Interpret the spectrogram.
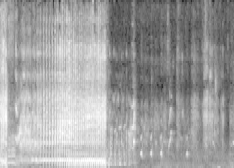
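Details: Satin bowerbird producing a loud, buzzy, pulsing whir that holds steady for under two seconds and then cuts off, followed by a few faint, short chirps over a quiet background.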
